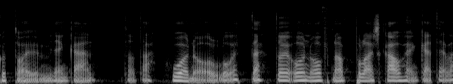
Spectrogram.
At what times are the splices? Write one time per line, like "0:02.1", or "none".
none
